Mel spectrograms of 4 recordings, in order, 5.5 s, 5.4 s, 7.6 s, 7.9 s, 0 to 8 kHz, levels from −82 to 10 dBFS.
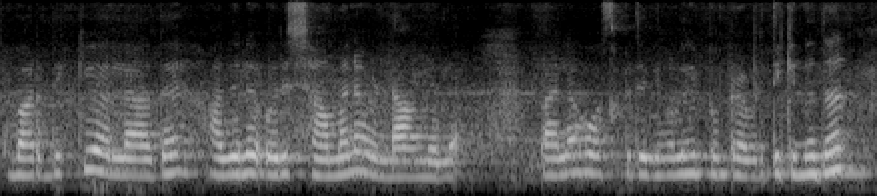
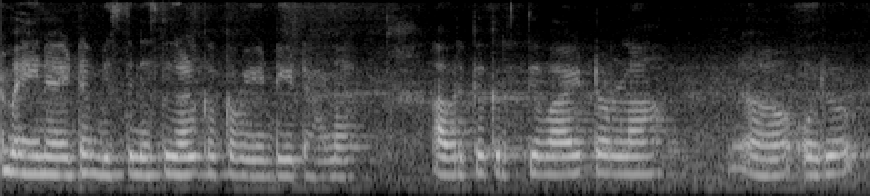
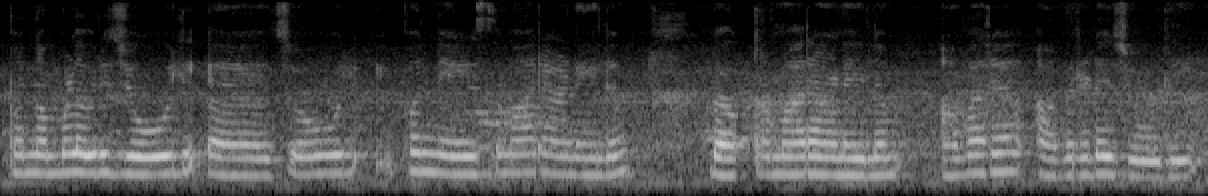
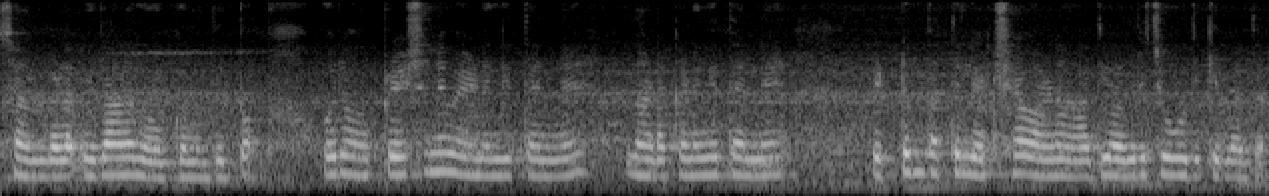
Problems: none marked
